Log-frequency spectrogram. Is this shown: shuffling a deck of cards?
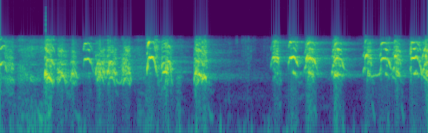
no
